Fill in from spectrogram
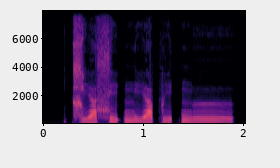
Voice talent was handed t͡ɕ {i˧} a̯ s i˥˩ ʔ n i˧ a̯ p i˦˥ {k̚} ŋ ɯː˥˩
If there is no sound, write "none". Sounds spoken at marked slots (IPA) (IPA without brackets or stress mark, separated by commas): i˧, t̚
